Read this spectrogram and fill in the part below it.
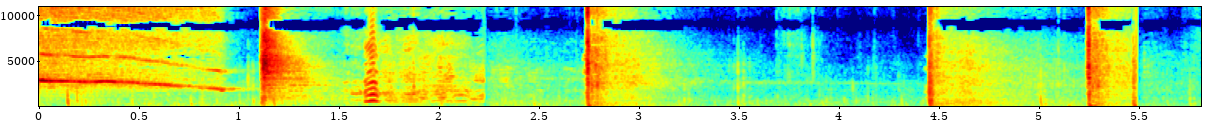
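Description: Diwali firecrackers in Dehradun burst after their box tips over, starting with a rising whistle, then five sharp, loud bangs at irregular intervals, each trailed by crackling. Voices murmur faintly underneath.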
